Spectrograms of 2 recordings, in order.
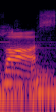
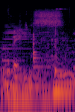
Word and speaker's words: vase: should be sold and it's pronounced Voss not vase that's funny oh you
